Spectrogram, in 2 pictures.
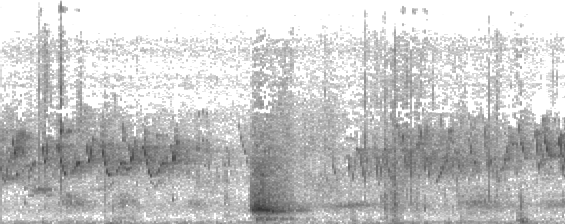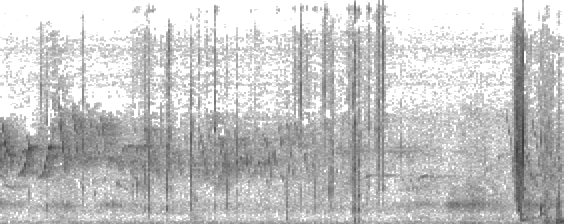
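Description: Birds chirping continuously in quick, repeated high notes, with one short louder sound about two and a half seconds in and a few sharp knocks, the loudest of them near the end.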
